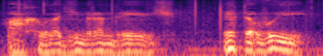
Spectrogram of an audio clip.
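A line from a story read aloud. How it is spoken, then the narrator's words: Whispering. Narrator (Russian): отвечал Архип пошепту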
